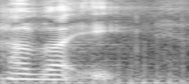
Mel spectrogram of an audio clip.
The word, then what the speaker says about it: Hawaii: Actually, it's okay to say Hawaii and Hawaii. Locals say Hawaii. Hawaii. That's why there are two I's.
